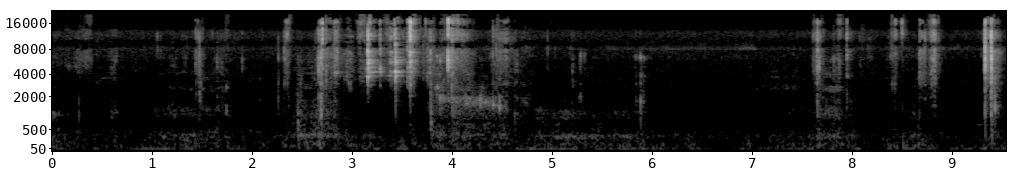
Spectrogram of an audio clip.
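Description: Scissors snip through damp, glue-coated fabric while making a pocket hole, a series of close, crisp cuts with short pauses and light handling clicks in between.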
